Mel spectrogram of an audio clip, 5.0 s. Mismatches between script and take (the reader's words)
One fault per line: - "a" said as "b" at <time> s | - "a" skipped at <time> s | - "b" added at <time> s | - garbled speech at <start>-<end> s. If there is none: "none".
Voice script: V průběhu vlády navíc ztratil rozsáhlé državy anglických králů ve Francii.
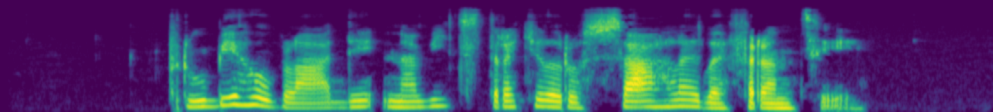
- "državy anglických králů" skipped at 3.5 s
